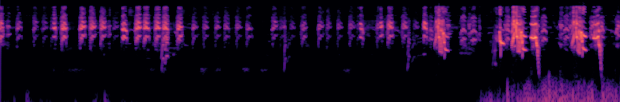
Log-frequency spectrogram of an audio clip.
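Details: As both adult Myna birds arrive to feed them, Myna chicks give rapid, high, scratchy chirps that swell into louder harsh squawks; a low rumbling noise, like wind or handling, sets in late.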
